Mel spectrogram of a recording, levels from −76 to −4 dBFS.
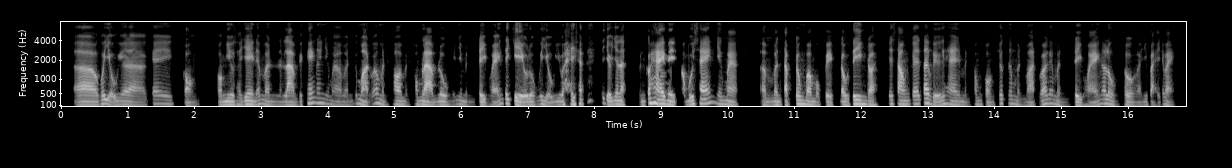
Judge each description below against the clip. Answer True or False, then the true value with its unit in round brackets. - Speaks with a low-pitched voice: True (115 Hz)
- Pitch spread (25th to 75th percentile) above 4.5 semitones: False (4.2 semitones)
